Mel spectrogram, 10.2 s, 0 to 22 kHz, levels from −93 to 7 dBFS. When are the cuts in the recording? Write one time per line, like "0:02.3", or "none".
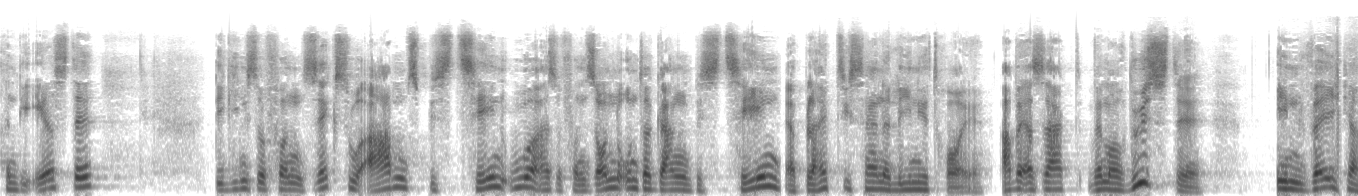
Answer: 0:05.8
0:07.4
